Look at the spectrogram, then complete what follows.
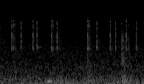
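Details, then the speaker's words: Nummech VLP-X frame on a Mini GS with a Red Line board in training mode, where each pull should beep: sharp paired trigger clicks about every quarter second over a low hum, no beep; trigger pull not registered, new bridge suspected, not confirmed. "It's clicking. You can hear it clicking. The electronics in there, but it's not beeping. It's not registering the trigger pull."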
